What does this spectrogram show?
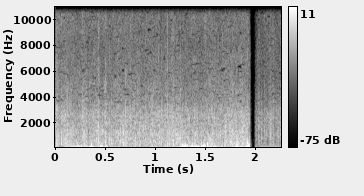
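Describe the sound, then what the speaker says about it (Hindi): Steady rain falls across open farm fields in a village, a dense continuous patter with no voices, ending in a brief dropout. "बारिश हो रही है"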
